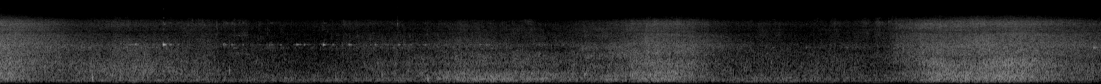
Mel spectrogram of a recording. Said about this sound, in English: Yes, it's beautiful sunshine, we're walking on sand. You're right next to the sea, as you can hear. It's on my right.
